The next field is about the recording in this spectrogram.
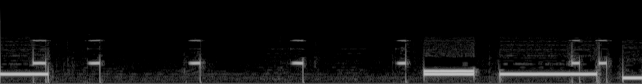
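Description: Telephone keypad buttons sound a series of short, bright dialing tones with brief gaps between them, then several longer sustained tones near the end. They are fairly loud, with no talking.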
